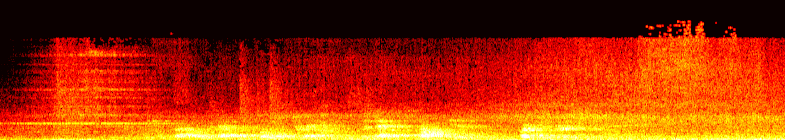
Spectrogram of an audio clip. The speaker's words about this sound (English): Two train rides and now I'm on the E to Queens. Local this time of night, so it's making every stop.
